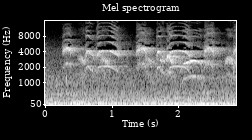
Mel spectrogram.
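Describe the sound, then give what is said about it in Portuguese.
Many small birds chirp and tweet continuously overhead in a tree, a busy overlapping chorus of quick, high calls with a low steady outdoor rumble underneath and no voices. “Olha só os passarinhos lá em cima da árvore com você, olhando para baixo, te lembrando que tá tudo bem que a natureza ela cuida de si mesma, ela traz tudo para gente com abundância.”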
